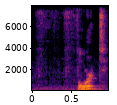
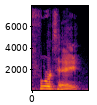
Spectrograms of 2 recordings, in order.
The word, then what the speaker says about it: Forte: Fort is pronounced fort. It's not forte, it's fort.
